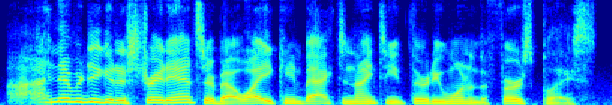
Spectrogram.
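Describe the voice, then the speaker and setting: A man's voice: on the high side, very animated, fast, no room sound. An actor playing a curious American teenage boy in a video game, talking casually and asking questions as a puzzled sidekick. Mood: casual, probing. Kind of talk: scripted video game dialogue.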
